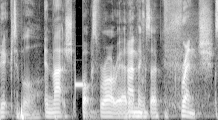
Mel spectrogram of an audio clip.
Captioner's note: beep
